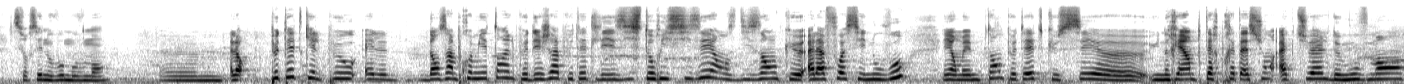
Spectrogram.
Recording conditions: busy venue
